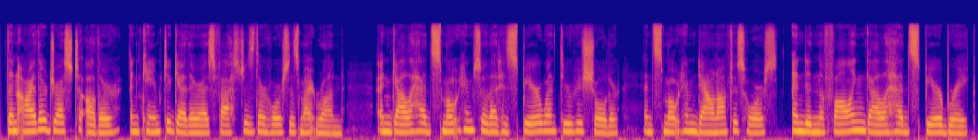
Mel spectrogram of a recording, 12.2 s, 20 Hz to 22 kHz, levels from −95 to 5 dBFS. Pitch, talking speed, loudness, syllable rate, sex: 195 Hz, 200 wpm, -20 LUFS, 5.2 syllables/s, female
